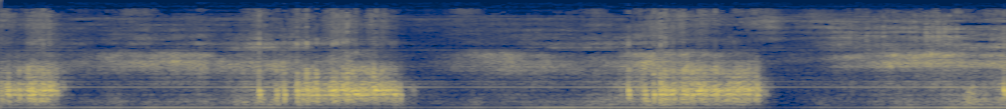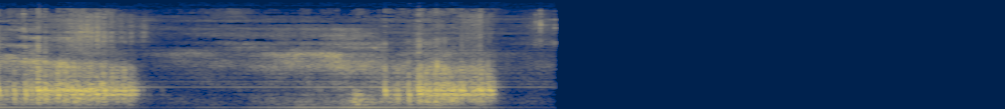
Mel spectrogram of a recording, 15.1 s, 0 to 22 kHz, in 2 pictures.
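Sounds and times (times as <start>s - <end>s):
lung breath sounds: 0.0s - 11.4s
faint steady hum: 0.0s - 11.7s.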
